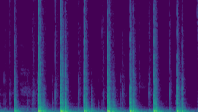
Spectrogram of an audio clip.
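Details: Car interior on bumpy road with seat belt unfastened: seven sharp hollow plastic knocks about three per second; loose seat belt buckle slapping the plastic trim, fixed by buckling it or taping it down.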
